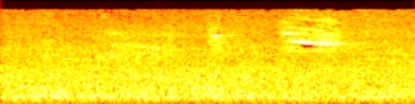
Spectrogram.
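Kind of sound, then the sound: bird, birds calling outside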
